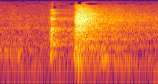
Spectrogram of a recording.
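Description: One sharp sneeze, preceded by a brief short burst, breaks into a quiet background.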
